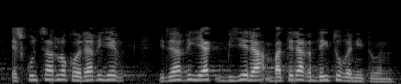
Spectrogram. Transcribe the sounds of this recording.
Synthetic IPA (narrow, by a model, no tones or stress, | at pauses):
e̞skunt͡sarlo̞ko̞eɾɣ | ɾaɣiʎeakbiʎe̞ɾaβat̪e̞ɾaɣd̪ejt̪uɣ̞e̞nit̪ue̞n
